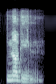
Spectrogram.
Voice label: "noggin", Indian

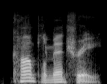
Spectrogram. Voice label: "Complementary", American

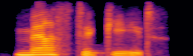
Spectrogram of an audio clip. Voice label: "masticate", Indian

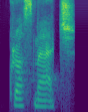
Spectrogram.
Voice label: "crossmatch", Indian

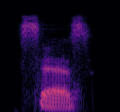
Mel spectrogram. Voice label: "sez", Indian

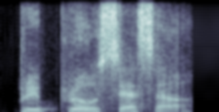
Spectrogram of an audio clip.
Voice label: "Preprocessor", Indian; Dictionary

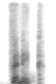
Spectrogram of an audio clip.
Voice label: "Finnic", Indian

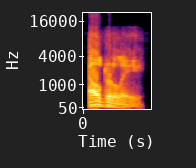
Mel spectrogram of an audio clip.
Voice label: "elderly", American

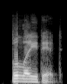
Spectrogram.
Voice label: "belated", American

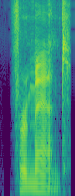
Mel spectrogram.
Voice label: "ferment", American

